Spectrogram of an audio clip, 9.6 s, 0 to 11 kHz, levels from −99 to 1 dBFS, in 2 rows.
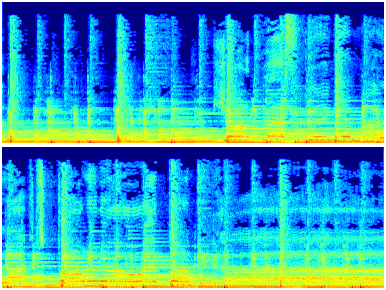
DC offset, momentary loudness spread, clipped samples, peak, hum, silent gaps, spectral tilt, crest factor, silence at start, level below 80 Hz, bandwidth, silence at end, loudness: under 0.1%; 4 LU; under 0.1%; -4 dBFS; none; none; -7 dB/octave; 18 dB; 0 s; -28 dBFS; 10.5 kHz; 0 s; -24 LUFS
